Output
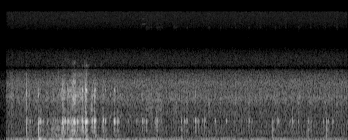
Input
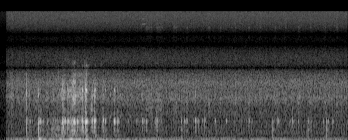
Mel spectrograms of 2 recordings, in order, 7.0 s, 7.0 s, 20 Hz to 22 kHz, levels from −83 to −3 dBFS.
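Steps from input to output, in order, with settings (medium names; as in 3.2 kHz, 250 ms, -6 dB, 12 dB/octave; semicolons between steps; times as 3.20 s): low-pass 1.7 kHz 6 dB/octave; trim +2 dB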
